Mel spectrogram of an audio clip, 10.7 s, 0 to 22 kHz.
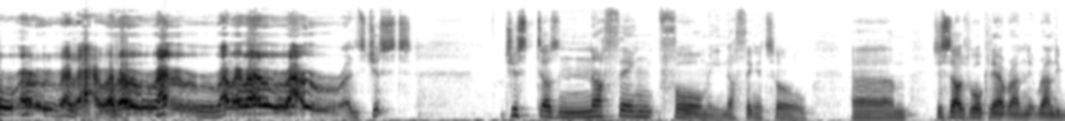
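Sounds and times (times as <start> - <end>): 
human voice imitating a small dog's yappy barking: 0.0 - 3.6
speech: 0.0 - 4.2, 5.0 - 10.6.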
